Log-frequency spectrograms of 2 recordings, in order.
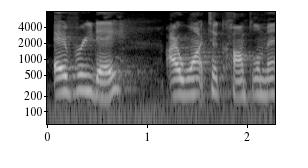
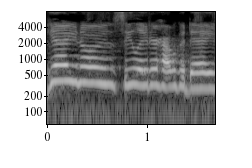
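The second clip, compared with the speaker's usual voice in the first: cheerful goodbye; 8 semitones higher, 3 dB louder than usual. Retold or imitated. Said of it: "He was just like".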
